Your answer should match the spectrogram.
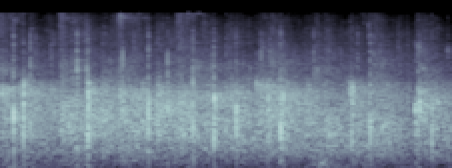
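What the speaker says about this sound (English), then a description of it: "Another round of applause." Audience at a professional chapter presentation gives a round of applause, steady fairly light clapping from a modest group, with individual claps distinct throughout.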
